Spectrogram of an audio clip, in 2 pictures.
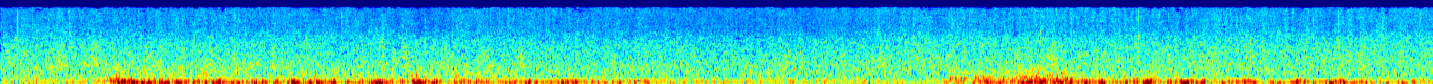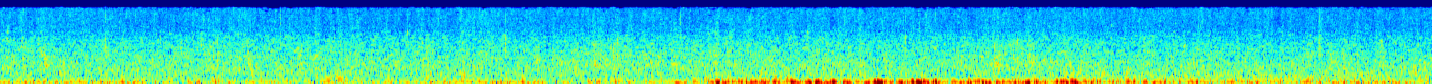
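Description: Steady rain falling, an even hiss, with low rolling thunder swelling in three times: about a second in, around ten seconds, and again past twenty seconds.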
